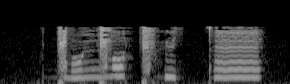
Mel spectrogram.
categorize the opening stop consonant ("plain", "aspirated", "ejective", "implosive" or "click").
click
